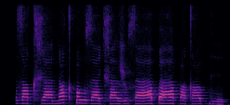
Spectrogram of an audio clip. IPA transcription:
zatˤ ɕaːnitˤ k͡po zaːt͡ɕʰaːʐosaː ɓaː pɛtˤuːɡ͡bɪ

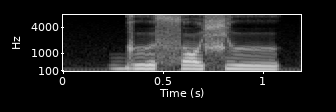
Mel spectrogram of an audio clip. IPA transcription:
ɡɯ sɔɕɯ

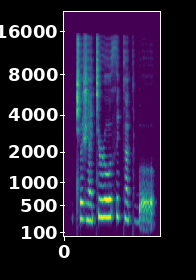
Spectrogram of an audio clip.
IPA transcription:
cʰɵʒãc ɹoθikãk ɓo̰

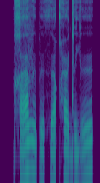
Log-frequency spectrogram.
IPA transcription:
χavøpø θœqʰødøjø

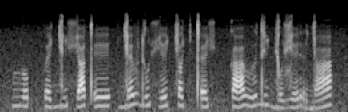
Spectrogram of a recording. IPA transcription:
ʎo˨˩˦ pːɛ˩ ɟi˨˩˦ça˩˥tʼe˧ | ɟɛ˩˥vdu˩˥ç e˩˥cʌ˧ctʼɛ˨˩˦ç kːa˨˩˦ vɯ˩˥di˧ ɟo˩ʑe˨˩˦rɟã˩˥

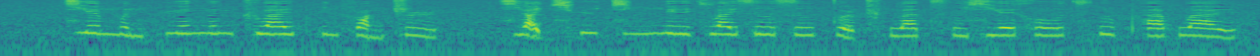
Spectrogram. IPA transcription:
t͡ɕjɛ˥˩mə̰˨˩npʰɥɛ˥n̪ə˥n ʈ͡ʂwa˥ɪ̯pʰi˨nfɑ̰˨˩ŋʈ͡ʂɻ̩˥˩ | t͡ɕjä̰˨˩t͡ɕʰy˥t͡ɕi˧˥ŋ n̪e˥˧ɪ̯t͡swa˥˧ɪ̯sɹ̩˥˩sɹ̩˧˥ t̪ɤ̰˨˩ʈ͡ʂʰwä˧˥t͡sʰɹ̩˧˥ ɕjɛ˧˥xo˧˥ʊ̯ t͡sʰɹ̩˥˩pʰä˧˥fwa˥˩ɪ̯

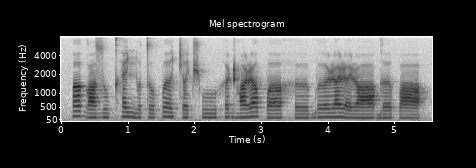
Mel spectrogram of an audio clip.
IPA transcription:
ʌ˦ ɡɒ˨zu˨kʰɛ˦ɲʊ˨ tʊ˨ pəː˦˨cə˨t͡ʃʰuː˨ hɵ˦ɖʱɒ˦ ɭʌ˦pʌː˨ hɵː˨bɵː˦ ɭʌ˦ɭə˨ ɭɒː˨ ɡəː˨pɒː˨

